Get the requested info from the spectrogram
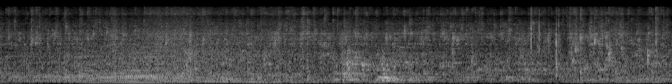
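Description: Scissors snipping open a small plastic seasoning sachet, with a few sharp crinkles and snips about four seconds in and again near the end, over a steady rushing hiss like running water.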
